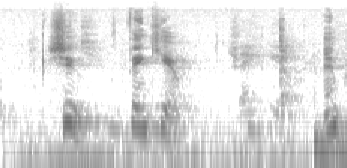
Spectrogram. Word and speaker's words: Xu: Looks like the last name is XU. Shu.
